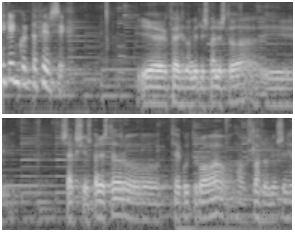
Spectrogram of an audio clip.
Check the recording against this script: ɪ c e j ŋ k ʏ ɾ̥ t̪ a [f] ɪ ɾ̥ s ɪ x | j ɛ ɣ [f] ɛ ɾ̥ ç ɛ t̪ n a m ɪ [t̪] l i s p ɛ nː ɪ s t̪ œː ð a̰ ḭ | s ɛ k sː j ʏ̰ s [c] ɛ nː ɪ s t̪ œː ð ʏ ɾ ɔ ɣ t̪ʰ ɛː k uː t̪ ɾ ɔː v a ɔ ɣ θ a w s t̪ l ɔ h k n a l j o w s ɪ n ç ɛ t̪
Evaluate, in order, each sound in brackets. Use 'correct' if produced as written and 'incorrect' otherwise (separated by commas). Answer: correct, correct, correct, incorrect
